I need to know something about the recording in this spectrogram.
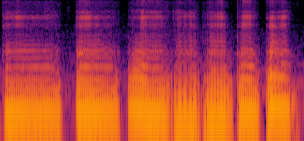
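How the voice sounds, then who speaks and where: A man's voice: fairly high pitch, fairly even intonation, drawn-out words, dark tone, soft background music. A man chatting casually as a game streamer, rambling and self-deprecating. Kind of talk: casual livestream gameplay chat.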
